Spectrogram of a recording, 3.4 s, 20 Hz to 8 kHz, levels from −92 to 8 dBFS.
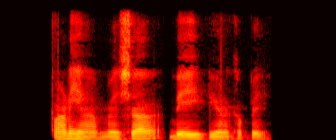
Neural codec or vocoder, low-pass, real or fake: none; 7.2 kHz; real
